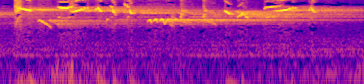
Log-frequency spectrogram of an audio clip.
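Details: Morning song of an Oriental magpie-robin used to stimulate captive birds: a fast, continuous run of sweet whistles, down-slurred notes and quick chips, high-pitched and lively throughout.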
